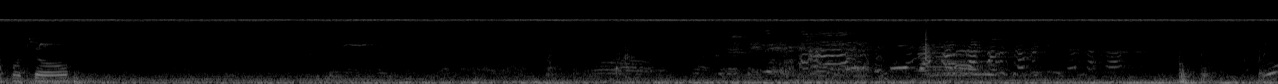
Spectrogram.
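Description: A rooster crowing across the water from about six seconds in, over a low steady hum, with voices in the background.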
